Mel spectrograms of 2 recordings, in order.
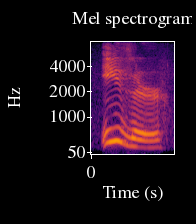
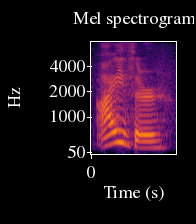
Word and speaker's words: either: neither have flexible pronunciation you can say either or either or neither or neither both are correct it depends on which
